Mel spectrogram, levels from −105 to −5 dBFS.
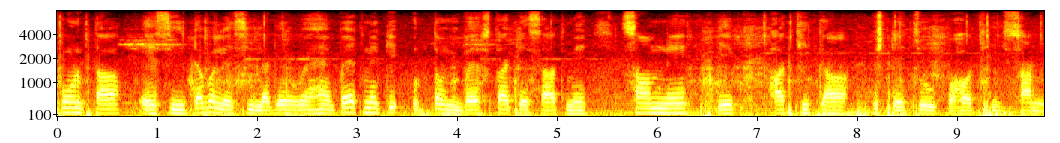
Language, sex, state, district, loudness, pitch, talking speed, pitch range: Hindi, male, Rajasthan, Bikaner, -12 LUFS, 120 Hz, 140 wpm, 110-130 Hz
